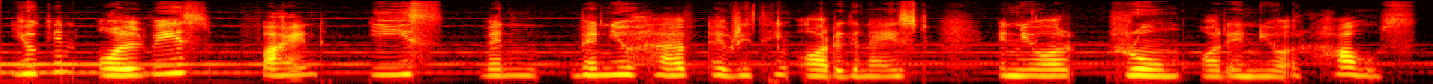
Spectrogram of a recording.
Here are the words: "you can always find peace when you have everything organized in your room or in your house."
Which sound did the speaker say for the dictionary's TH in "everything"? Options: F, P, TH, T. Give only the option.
T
